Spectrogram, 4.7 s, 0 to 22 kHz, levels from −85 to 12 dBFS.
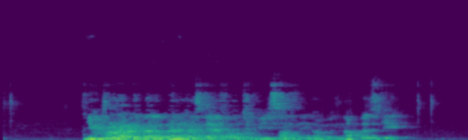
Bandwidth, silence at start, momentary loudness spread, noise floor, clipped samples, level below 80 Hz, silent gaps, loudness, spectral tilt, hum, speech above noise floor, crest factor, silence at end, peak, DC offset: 9.2 kHz; 0.85 s; 14 LU; -65 dBFS; under 0.1%; -60 dBFS; none; -18 LUFS; -6.5 dB/octave; none; 47 dB; 18 dB; 0.7 s; -2 dBFS; under 0.1%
